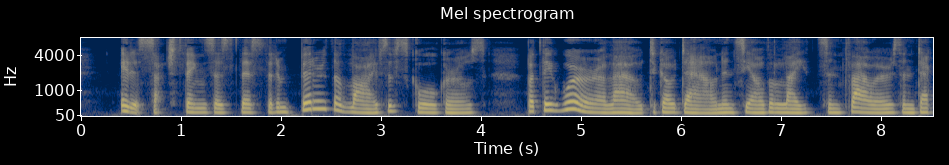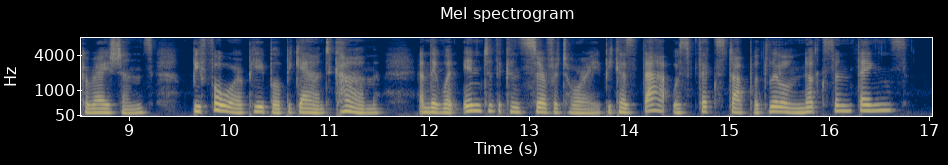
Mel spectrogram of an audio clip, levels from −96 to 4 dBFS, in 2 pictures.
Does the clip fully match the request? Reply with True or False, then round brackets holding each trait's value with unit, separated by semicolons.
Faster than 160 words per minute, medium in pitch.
True (175 wpm; 155 Hz)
